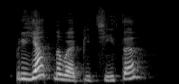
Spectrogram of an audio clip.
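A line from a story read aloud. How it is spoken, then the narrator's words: Plain. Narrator (Russian): сказала я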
